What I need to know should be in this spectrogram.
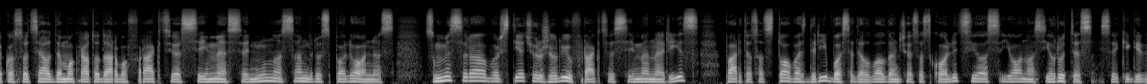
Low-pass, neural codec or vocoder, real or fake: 14.4 kHz; autoencoder, 48 kHz, 32 numbers a frame, DAC-VAE, trained on Japanese speech; fake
